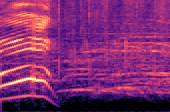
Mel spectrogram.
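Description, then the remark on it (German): At the close of a tour's opening concert, a loud, drawn-out voice shouts and trails off downward, then a steady wash of audience cheering and applause carries on at moderate volume for the rest of the moment. “Und genauso großen Applaus”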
